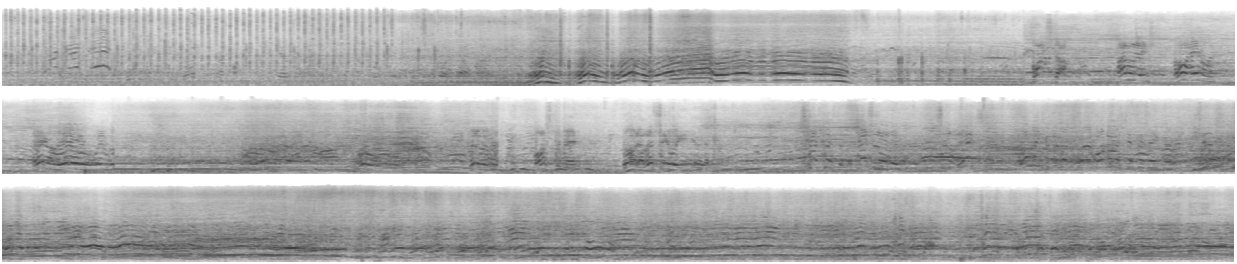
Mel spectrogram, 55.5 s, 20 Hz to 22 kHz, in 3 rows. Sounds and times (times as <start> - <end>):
Race car, auto racing: 0.0 - 55.4.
